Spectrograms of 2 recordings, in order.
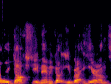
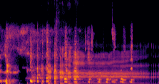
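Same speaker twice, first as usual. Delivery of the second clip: a high, airless wheeze of laughter; breathy wheezing laugh. Real, not acted. Host wheezing with laughter at the prank call story.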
